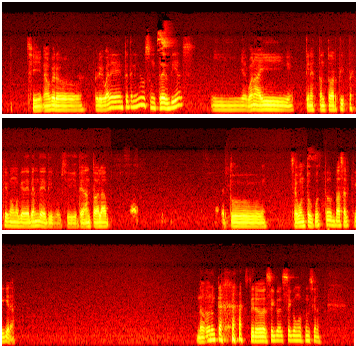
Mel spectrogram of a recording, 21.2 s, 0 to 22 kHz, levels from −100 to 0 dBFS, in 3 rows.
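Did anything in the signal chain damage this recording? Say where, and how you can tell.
Yes, in call processing. The other side's voice leaking through is heard at 3.08–3.41 s, about 10 dB under the talker. Fainter scraps follow at 11.54–11.62 s and 13.26–13.52 s, some 30 to 35 dB down. An echo canceller likely failed to remove loudspeaker sound picked up by the microphone.

Speech suppressed in double talk also occurs. The talker's level collapses from 9.27 to 10.7 s, by about 35 dB at its deepest. It drops again from 11.14 to 11.53 s, by about 25 dB. Both sides were likely talking at once, so the canceller turned everything down.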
